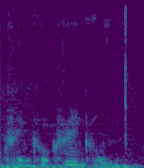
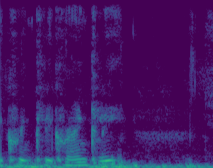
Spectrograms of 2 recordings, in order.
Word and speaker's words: crinkle crankle: we end up with 'crinkle crankle' some Suffolk people say 'crinkley crankley', because they pronounce the 'e' on the end just the same way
